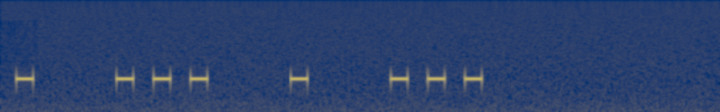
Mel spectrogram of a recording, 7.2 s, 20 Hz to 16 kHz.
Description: Beep code, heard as beeps, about 1120 Hz. 1-3-1-3. In Phoenix BIOS tables: keyboard controller test failure.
